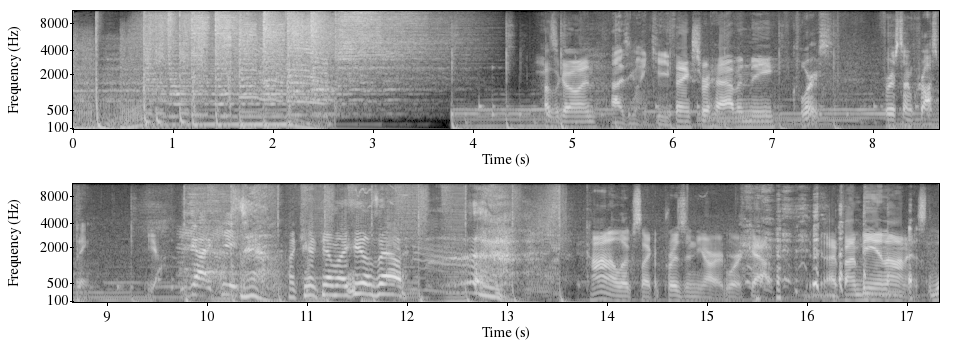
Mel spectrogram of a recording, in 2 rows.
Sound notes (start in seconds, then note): 4.0 mellow rock music; 11.9 grunting; 15.3 laughing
